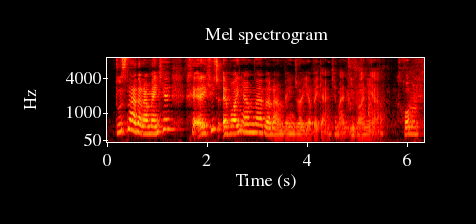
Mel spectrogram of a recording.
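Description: Audible room echo surrounds a woman who talks at a fairly quick pace with big swings in loudness. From Iran. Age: 20s. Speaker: PhD student. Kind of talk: interview.

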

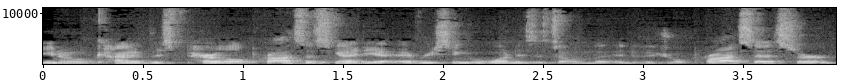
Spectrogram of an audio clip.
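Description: Ordinary pitch variation marks this man's a plain, everyday voice, pitched fairly high. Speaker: podcast co-host. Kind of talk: casual discussion.

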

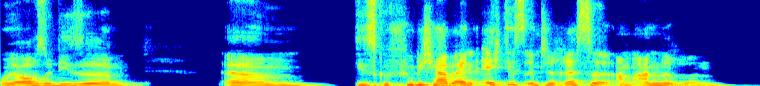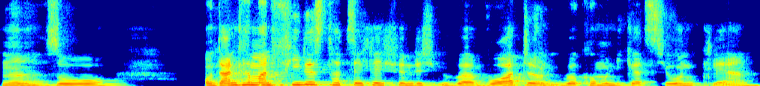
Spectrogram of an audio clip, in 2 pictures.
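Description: A woman speaks in a plain, everyday voice at a fairly high pitch and a moderate pace. Her intonation is fairly even, and the recording is very clean with a silent background. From eastern Germany, Cottbus. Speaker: social worker and family coach. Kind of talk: interview.

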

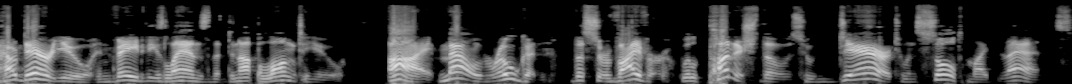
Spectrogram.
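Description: This is a put-on character voice, gruff and at a middle pitch. It moves at a fairly slow pace. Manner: yelling, threatening, proud.

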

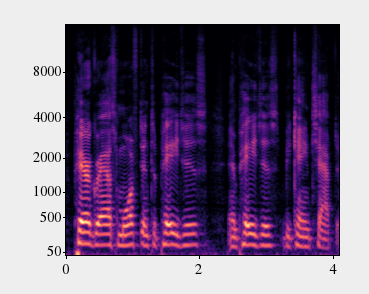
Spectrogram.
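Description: A man speaks with an American accent at a fairly slow pace. His medium pitch moves in fairly even intonation. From Chicago, South Side. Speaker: author. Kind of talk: radio interview.

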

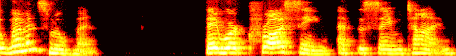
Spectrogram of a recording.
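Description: A woman's high-pitched voice with an American accent. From US Northeast (Pennsylvania). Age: 80s+. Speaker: author and former nun. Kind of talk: interview.

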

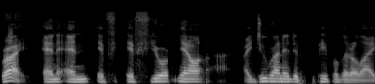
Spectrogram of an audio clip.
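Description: At a fairly quick pace, a man speaks with an unremarkable speaking voice at medium pitch. The sound is dry and close, with no echo. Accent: American. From Long Island, New York. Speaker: TV host and voiceover talent. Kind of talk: interview.

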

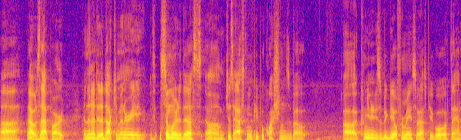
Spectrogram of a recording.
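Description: Speaking at a very fast pace, a man talks in a fairly low-pitched voice. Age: 30s. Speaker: artist. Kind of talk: casual interview. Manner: hesitant, many fillers.

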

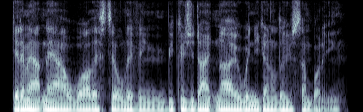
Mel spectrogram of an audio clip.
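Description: A man with an Australian accent, fairly low in pitch, dark and mellow in tone, monotone and flat, on a very clean recording with a silent background. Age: 40s. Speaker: sports podcast host. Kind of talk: casual chat.

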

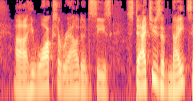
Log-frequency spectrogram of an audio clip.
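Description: The speaker gives a plain reading aloud, and the pitch shifts in an ordinary way.

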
